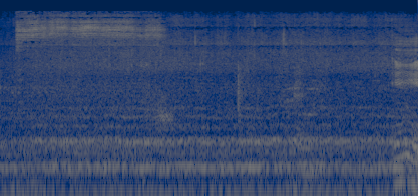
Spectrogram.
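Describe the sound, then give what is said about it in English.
A steady, intense buzzing drones on without pause, dense like a swarm of bees or wasps, with a faint high whine layered above, as a ring shifts position, lights up and glows red. No one speaks. “shifts position, lights up, and glows red for a second, and you hear this like intense buzzing noise.”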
